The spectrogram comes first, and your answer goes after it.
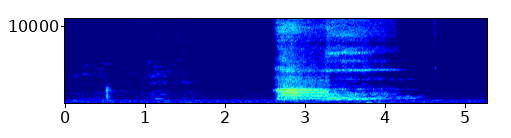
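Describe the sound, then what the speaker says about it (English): A single audible exhale, a soft breathy rush lasting over a second and slowly fading, in an otherwise quiet space. "you can breathe out your mouth or your nose"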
